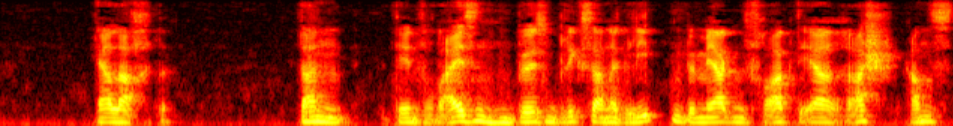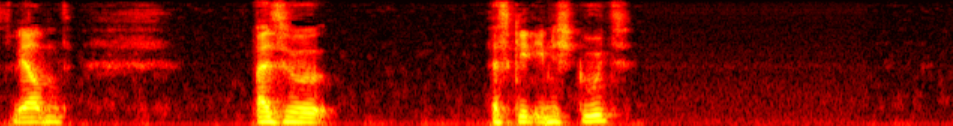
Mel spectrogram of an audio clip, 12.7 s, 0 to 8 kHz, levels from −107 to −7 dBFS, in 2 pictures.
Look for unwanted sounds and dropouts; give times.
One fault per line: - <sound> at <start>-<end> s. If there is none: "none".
none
